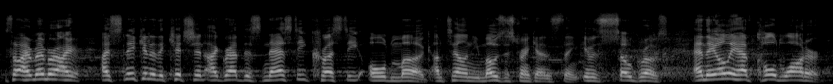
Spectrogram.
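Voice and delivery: usual speaking voice

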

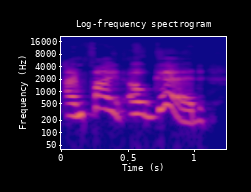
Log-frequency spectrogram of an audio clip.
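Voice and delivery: high, loud mock brightness; hammed-up everything's-fine voice; fake cheerful. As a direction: put on a chirpy fake smile. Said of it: "fake face on of".

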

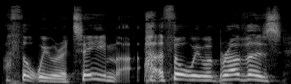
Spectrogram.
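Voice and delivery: high, strained protest; coughed out. A narrator's reading. Pinned narrator appeals to his wrestling partner, coughed out high. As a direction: choke out a pleading protest, pitch climbing. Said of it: "I coughed".

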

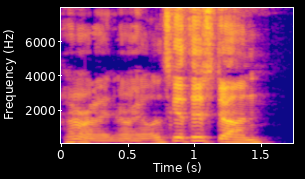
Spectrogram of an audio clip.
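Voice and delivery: normal talking voice

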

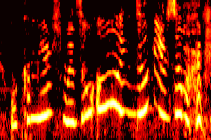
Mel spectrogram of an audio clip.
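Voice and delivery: high, gushing pet-owner coo; baby-talk to a beloved cat; cat mom voice. Pretend. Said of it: "you have to do cat mom voice".

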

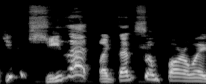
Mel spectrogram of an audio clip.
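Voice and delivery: high incredulous question; retold astonishment. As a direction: echo someone who can't believe it. Bulma astonished at Goku's eyesight.

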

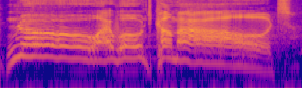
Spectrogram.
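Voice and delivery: a loud, slow, growling possessed woman; deep guttural demon voice. Retold or imitated. Possessed woman in the living room refusing to leave, deep guttural shout. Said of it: "in this deep guttural voice say".

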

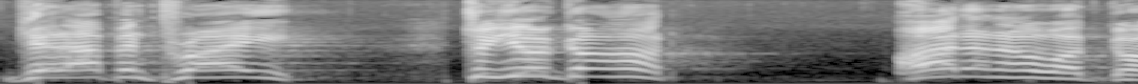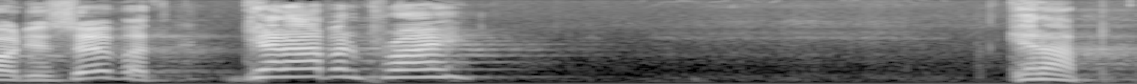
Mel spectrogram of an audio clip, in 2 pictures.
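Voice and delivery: very high, urgent shouted order; captain's command. Retold or imitated. Captain ordering sleeping Jonah to pray, shouting. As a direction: rouse him to prayer, voice pitched right up. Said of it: "he said, the captain".

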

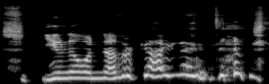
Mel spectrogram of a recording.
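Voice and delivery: high, hammed-up puzzled question; imitating a clueless guy; mock confusion. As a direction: play dumb in a squeaky voice. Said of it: "I want him to say".

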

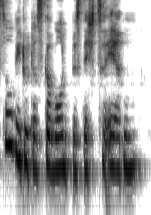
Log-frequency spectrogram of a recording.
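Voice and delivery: guided meditation. Acted. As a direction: guide them gently into trance. Leads a guided trance journey.

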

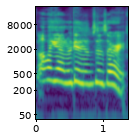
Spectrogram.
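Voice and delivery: high, put-on timid voice, gushing sorry; meek apology. Mocking the meek artist apologising to her boss, high and timid. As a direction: play the scared employee grovelling. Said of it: "She's like".

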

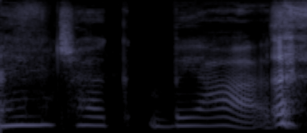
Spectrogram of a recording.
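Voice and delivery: very drawn-out, affected self-introduction; Chuck Bass. Retold or imitated. Co-host mimicking Chuck in the interview, drawled and affected. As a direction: stretch the name out in mock self-importance. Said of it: "And then Chuck just goes".

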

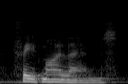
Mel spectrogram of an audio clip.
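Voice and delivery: tenderly entrust the flock, slowly; gentle command. Retold or imitated. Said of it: "He said".

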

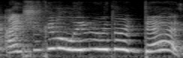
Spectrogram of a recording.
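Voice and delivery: very high, fast squeaky panic; mocking her own debt, high squeal. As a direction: rattle it off in a squeaky fright. Partner joins the mock panic.

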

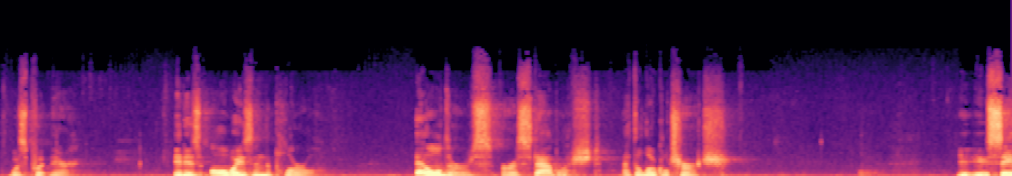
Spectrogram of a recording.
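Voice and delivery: ordinary talk

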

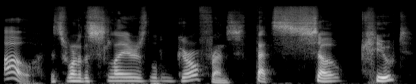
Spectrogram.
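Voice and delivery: high, slow sing-song mockery; mocking. Hell god sneering at the little witch, mocking. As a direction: coo it with fake sweetness.

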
